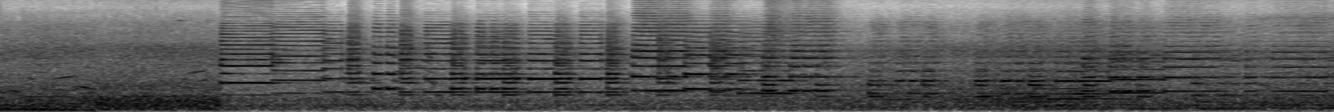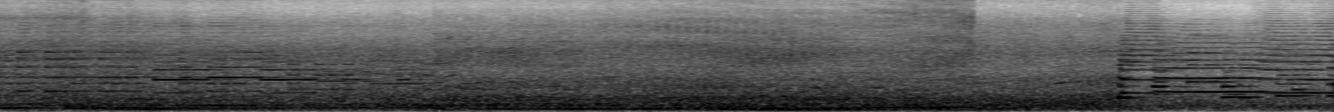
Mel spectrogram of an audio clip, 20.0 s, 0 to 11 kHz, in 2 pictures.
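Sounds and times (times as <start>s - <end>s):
bus engine rumble: 0.0s - 20.0s
multi-trumpet air horn tune: 1.6s - 13.4s, 18.4s - 20.0s.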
